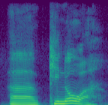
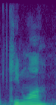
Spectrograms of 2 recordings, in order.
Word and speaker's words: quinoa: Quinoa. Quinoa. Oh, see, I didn't even know how to say it. Quinoa.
